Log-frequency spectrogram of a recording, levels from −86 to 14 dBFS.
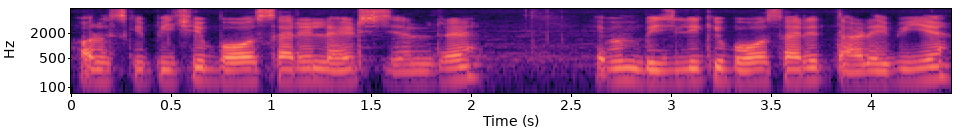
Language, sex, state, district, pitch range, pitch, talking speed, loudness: Hindi, male, Bihar, West Champaran, 130-145 Hz, 135 Hz, 230 wpm, -16 LUFS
